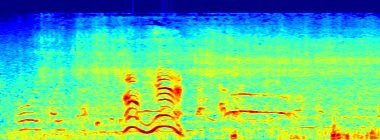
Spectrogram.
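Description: A zip line pulley whirs along a cable.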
